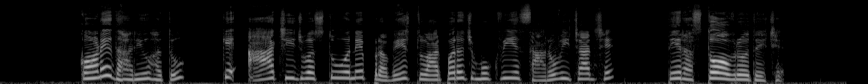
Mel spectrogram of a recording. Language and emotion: Gujarati, disgusted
